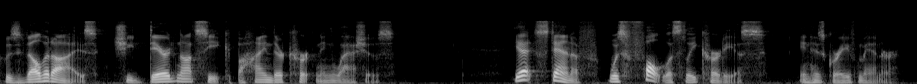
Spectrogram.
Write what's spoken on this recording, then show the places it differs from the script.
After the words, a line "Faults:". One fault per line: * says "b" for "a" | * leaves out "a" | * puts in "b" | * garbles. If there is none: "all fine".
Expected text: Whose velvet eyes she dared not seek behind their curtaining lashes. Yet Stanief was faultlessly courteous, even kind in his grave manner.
Whose velvet eyes she dared not seek behind their curtaining lashes. Yet Stanief was faultlessly courteous, in his grave manner.
Faults:
* leaves out "even kind"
